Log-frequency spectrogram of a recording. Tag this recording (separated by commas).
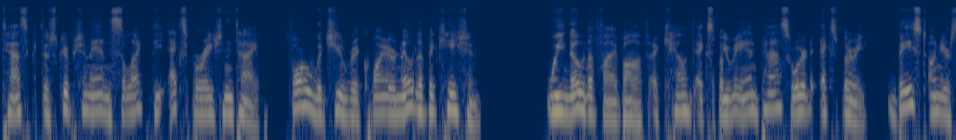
Speech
